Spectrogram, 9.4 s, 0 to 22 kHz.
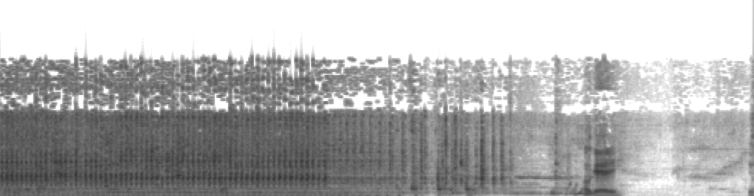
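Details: Crown CDP 80 3-inch diesel water pump, fuelled with diesel, oil added and primed with water, started after finding top compression and dropping the decompressor: strong, steady diesel clatter for several seconds, then slows and shuts off; healthy, pulls strongly.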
